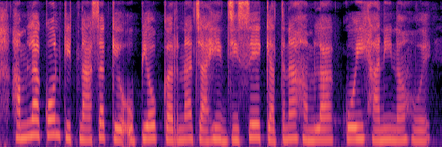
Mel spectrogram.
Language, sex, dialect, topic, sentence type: Chhattisgarhi, female, Northern/Bhandar, agriculture, question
